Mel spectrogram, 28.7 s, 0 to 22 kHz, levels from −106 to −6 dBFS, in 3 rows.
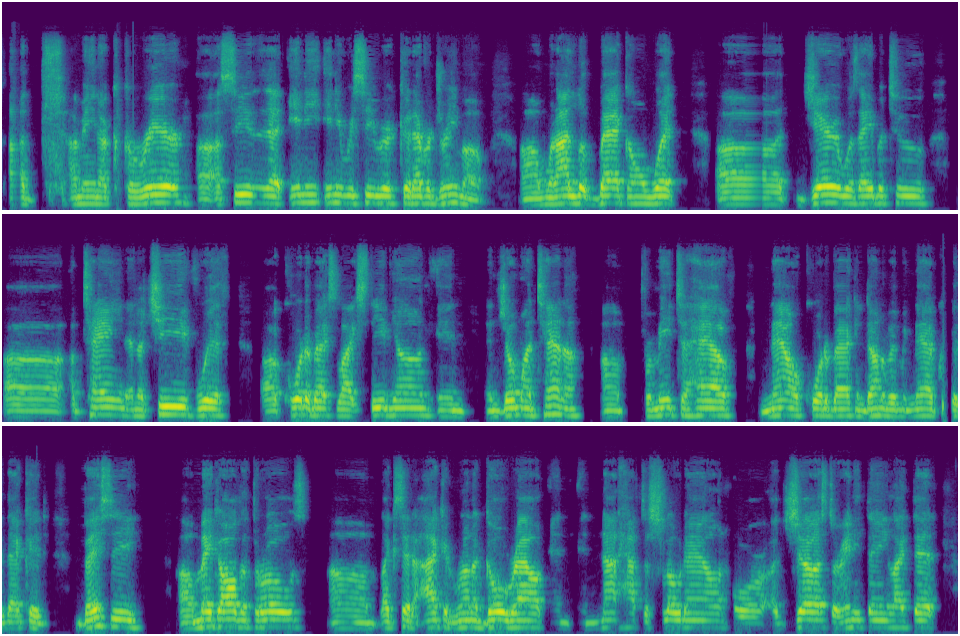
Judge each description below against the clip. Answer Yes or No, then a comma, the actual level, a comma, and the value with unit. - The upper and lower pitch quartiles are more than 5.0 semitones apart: No, narrow, 2.5 semitones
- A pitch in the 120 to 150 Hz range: Yes, low, 135 Hz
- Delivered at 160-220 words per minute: Yes, average, 175 wpm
